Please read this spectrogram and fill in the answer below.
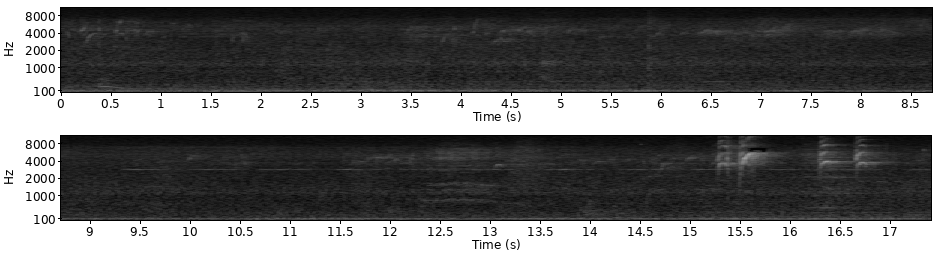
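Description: Birds chirping in the background over a low steady hum, then several loud, sharp bird calls in quick succession near the end.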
